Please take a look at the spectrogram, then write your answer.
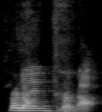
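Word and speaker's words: GlenDronach: It's Glen Dronach. That's how you say it.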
